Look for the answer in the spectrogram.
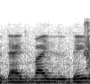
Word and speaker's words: Dead by Daylight: Uh, cara, e você joga Dead by Daylight. Falei certo o nome do jogo? Dead by Daylight, Falou.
